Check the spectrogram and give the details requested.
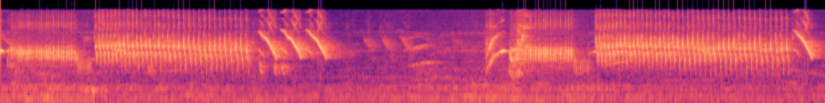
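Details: Cenkok-style canary song: an intense high buzzy trill, a few sharp descending whistles, a quiet gap with soft notes, then another long rattling trill and a final falling whistle.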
